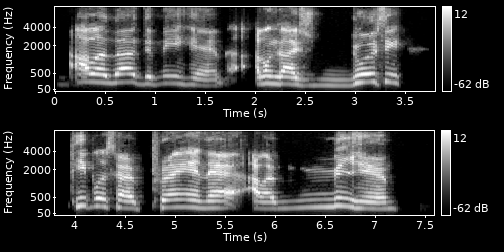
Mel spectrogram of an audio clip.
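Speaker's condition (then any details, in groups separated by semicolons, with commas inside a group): Cerebral palsy; talks slower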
